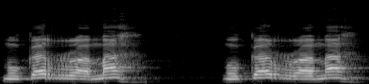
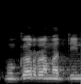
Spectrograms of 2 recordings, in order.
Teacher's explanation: تا کو جو ہے اس کا ساؤنڈ ہم نے ہا میں چینج کر دینا ہے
